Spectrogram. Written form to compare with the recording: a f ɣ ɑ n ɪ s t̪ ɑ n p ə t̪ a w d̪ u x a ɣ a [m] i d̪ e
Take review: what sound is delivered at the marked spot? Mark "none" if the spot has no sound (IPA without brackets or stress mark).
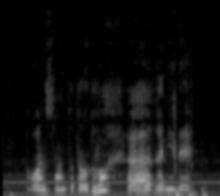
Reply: n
